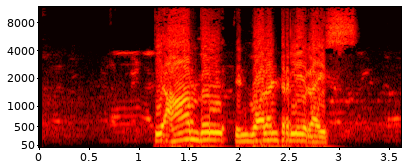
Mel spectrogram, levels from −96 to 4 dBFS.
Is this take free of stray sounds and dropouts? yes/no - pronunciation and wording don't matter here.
yes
